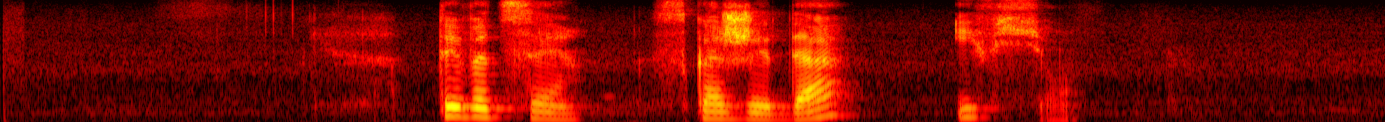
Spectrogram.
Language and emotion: Russian, neutral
